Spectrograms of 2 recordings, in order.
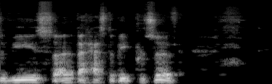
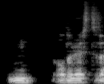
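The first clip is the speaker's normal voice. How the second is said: ordinary talk, nothing marked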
